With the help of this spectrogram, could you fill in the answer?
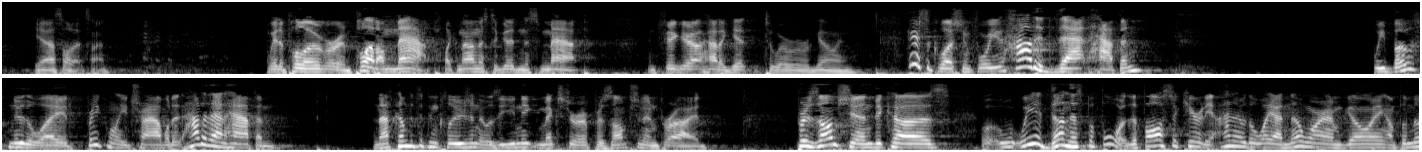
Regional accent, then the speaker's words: the South, United States; And I'm from the South, where hyperbole is the norm.

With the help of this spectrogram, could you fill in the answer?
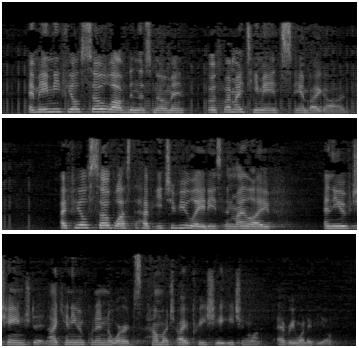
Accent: Indiana, Pennsylvania, United States; I come from Indiana, PA, which is a small college town.

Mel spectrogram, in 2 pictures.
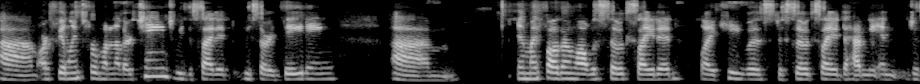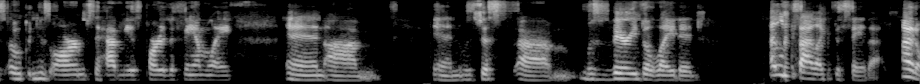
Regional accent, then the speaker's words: Beaver Falls, Pennsylvania, United States; I grew up in Beaver Falls, born and raised. And when I was younger, when I was probably about in first grade, my parents moved on to 11th Street Hill in Beaver Falls.

